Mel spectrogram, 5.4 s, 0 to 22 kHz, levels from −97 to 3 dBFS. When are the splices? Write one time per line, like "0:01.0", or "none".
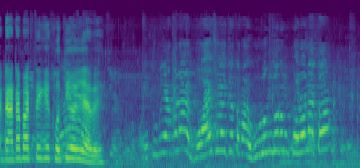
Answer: none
